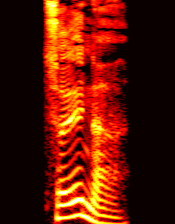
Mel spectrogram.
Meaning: 1. customs officer 2. publican
- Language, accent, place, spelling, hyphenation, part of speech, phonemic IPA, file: German, Germany, Berlin, Zöllner, Zöll‧ner, noun, /ˈtsœlnɐ/, De-Zöllner.ogg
